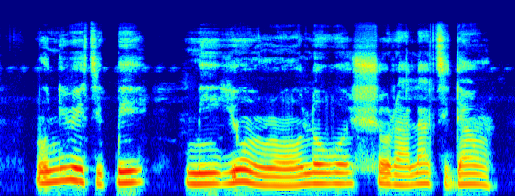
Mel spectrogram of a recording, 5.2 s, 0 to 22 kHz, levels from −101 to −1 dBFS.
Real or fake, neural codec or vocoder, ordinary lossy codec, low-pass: real; none; none; 14.4 kHz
